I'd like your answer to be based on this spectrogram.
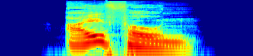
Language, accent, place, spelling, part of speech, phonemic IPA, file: German, Germany, Berlin, iPhone, proper noun, /ˈaɪ̯foːn/, De-iPhone.ogg
- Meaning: iPhone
